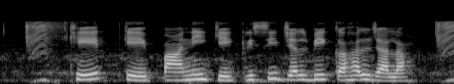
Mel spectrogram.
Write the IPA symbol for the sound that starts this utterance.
kʰ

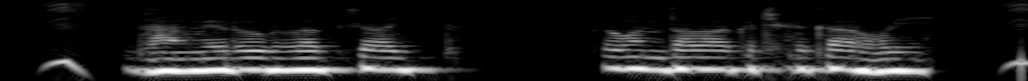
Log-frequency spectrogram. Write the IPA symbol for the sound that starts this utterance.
d̪ʱ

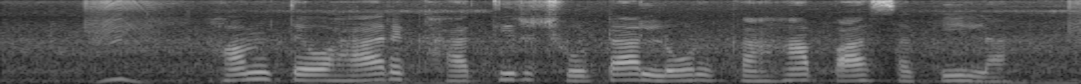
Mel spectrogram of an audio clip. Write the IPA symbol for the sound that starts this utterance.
h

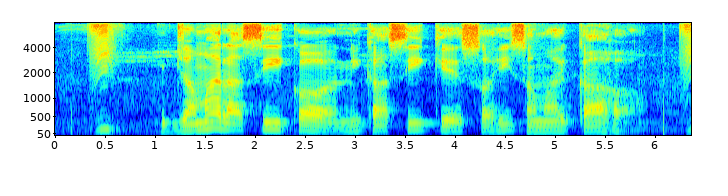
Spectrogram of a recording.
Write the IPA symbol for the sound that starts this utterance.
d͡ʒ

